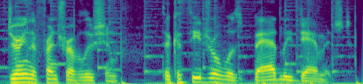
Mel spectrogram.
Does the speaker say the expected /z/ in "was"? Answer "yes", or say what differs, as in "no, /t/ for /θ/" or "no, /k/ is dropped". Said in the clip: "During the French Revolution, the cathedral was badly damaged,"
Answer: yes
